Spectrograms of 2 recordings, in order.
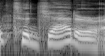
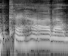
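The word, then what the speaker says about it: Tjader: It's from 1965 from an album called Soul Sauce, which is from the most successful non-Latino Latino musician named Cal Tejada, I think. I almost pronounced his name Tejada, which would have been like a Latin pronunciation.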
